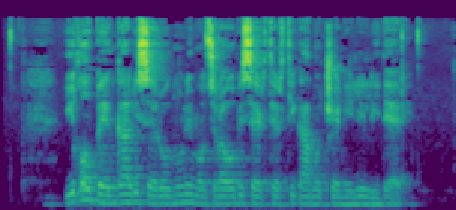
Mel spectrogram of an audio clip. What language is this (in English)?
Georgian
